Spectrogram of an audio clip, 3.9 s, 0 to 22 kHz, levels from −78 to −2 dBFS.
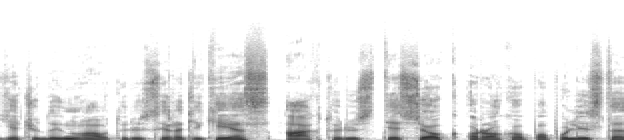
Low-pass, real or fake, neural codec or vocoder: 19.8 kHz; real; none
